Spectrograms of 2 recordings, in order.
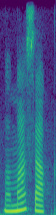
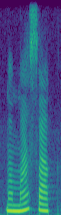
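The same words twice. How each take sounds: The two takes are said the same way.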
